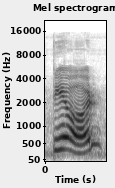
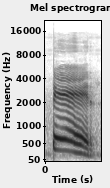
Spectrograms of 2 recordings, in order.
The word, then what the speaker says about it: tear: एक हो जाता है टीयर, इसका उच्चारण होगा टीयर, और इसका मतलब होता है आंसू। जी हाँ, ये आप ध्यान से सुनिएगा, एक ही शब्द के दो अलग अलग मीनिंग्स आते हैं और दोनों का उच्चारण भी अलग है।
